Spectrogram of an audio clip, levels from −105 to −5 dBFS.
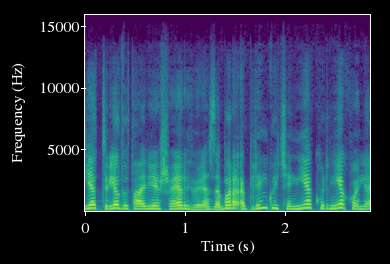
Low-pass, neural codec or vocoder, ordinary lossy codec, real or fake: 14.4 kHz; codec, 44.1 kHz, 2.6 kbps, SNAC; Opus, 64 kbps; fake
